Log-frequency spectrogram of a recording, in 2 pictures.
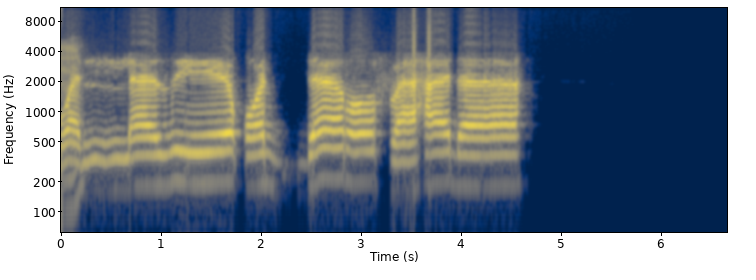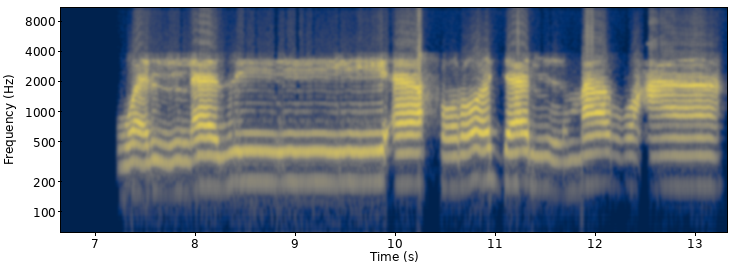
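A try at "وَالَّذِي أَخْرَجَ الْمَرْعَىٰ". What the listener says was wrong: Kha ketika dia disukunkan, ini termasuk huruf isti'la sehingga harus ada juga isti'la'nya, sifat isti'la'nya tebal. Wallazi akhrajal ya, demikian. Sedikit tadi koreksinya untuk kha ya. Ini termasuk huruf isti'la. Jadi akhrajal wa ma yakhfa.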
